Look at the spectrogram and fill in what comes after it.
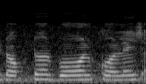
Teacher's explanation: आ का प्रयोग अंग्रेजी भाषा की ध्वनि को लिखने में किया जाता है। यह आ तथा ओ के बीच की ध्वनि है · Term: आगत ध्वनि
